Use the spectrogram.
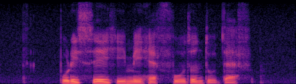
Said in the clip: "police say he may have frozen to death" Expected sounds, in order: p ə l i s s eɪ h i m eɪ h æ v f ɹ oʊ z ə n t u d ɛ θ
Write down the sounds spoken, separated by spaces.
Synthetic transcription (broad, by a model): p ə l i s s eɪ h i m eɪ h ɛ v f oʊ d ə n t u d ɛ f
